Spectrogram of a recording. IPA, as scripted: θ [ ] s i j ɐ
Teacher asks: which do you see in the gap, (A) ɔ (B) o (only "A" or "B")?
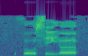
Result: B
